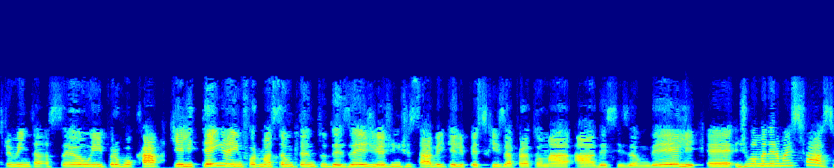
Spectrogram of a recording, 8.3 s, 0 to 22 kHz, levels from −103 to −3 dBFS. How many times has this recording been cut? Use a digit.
3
